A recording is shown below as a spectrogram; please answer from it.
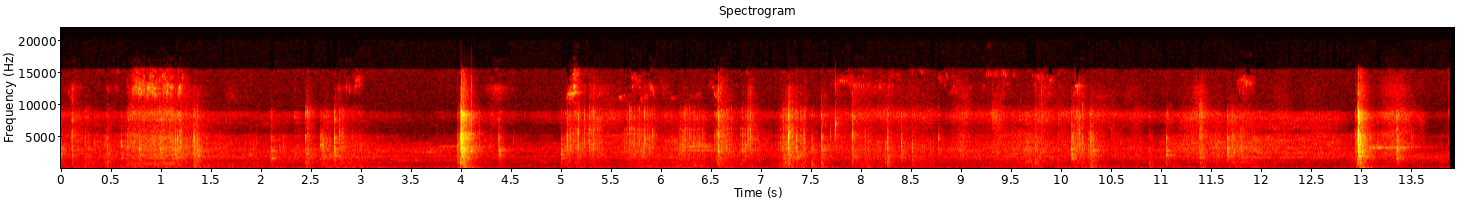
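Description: An HP Officejet printer runs a copy job, whirring and clicking mechanically at moderate volume, with a couple of sharper clacks standing out from the busy feed noise.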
